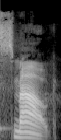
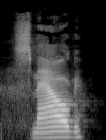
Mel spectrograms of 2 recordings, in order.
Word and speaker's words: Smaug: It is Smaug. – Smaug, Tauriel, etc.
